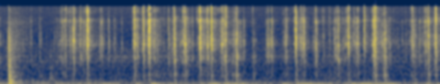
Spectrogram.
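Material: Plastic.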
